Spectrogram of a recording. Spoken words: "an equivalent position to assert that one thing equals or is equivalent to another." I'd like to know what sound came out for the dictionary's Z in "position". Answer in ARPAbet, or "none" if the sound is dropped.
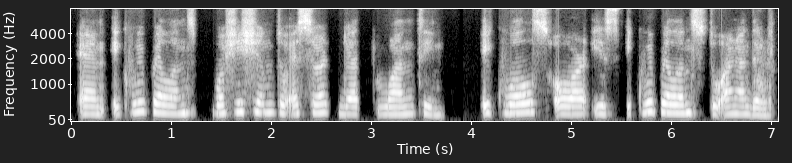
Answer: S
